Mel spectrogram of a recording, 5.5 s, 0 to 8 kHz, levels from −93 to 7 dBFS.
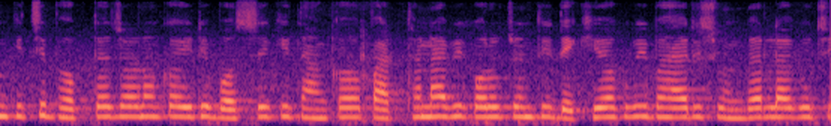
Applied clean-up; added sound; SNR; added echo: none; none; none; none.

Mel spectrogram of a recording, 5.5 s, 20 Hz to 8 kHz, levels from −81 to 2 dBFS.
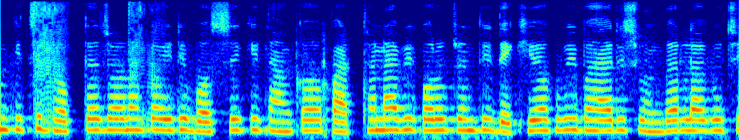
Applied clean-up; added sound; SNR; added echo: neural mask model RNNoise.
